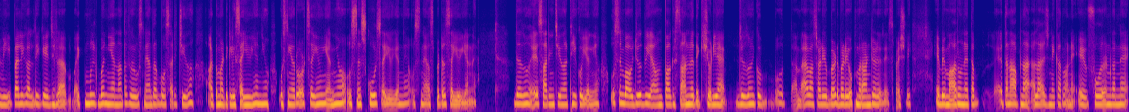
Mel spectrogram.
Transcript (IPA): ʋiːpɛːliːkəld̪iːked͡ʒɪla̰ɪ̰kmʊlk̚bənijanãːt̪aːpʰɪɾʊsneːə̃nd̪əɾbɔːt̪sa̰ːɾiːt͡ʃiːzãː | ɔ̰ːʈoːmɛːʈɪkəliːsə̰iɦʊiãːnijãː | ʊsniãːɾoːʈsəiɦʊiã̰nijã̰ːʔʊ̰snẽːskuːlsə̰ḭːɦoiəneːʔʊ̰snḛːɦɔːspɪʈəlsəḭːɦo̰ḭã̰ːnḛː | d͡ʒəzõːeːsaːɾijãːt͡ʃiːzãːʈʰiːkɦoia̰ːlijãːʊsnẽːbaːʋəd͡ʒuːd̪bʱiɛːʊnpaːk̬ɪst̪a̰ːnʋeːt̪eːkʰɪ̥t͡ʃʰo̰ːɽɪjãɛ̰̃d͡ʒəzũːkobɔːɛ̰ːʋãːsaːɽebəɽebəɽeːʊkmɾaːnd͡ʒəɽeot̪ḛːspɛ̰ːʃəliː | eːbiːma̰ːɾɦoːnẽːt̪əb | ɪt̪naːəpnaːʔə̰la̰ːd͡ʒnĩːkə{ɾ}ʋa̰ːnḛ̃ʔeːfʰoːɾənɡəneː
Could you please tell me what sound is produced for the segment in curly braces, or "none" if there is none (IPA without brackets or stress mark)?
ɾ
